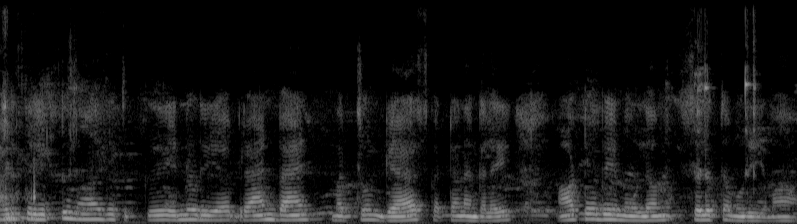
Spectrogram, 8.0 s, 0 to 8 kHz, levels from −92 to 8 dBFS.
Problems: background conversations at intervals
